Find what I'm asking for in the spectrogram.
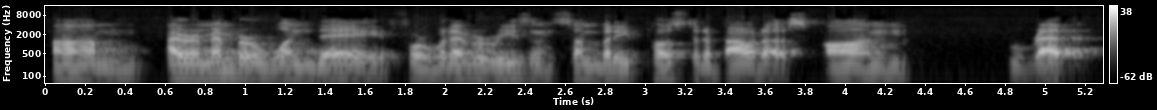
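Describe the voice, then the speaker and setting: Man, fairly low voice, casual interview guest, conversational storytelling, elaborates as he goes. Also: moderate pace, muffled recording. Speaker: podcast creator, interview guest.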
